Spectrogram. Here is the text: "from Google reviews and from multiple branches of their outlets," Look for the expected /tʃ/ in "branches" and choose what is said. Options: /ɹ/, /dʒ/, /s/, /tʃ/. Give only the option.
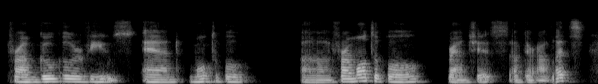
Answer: /tʃ/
